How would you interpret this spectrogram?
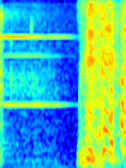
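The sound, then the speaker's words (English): A single ding from a small desk bell, its bright metallic tone ringing out steadily for about a second before fading, then a person starts talking right after. “Is that the bellhop you're calling for? That's a little bell.”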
